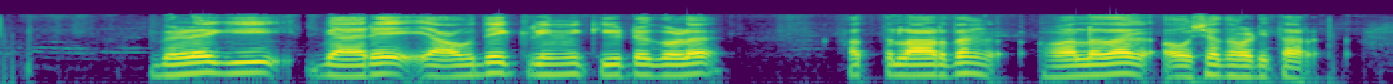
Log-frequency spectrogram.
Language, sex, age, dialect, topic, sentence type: Kannada, male, 18-24, Northeastern, agriculture, statement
